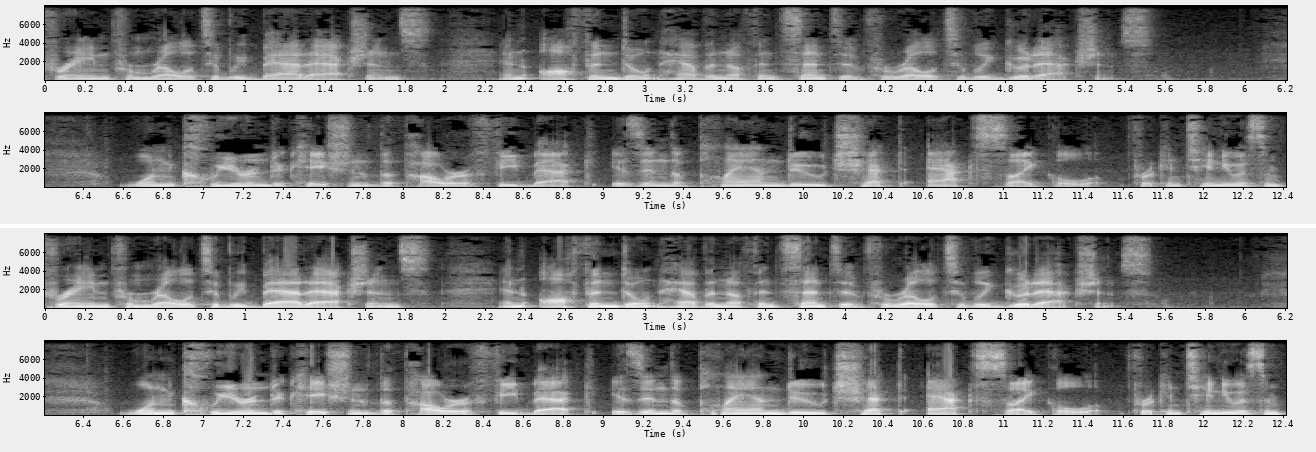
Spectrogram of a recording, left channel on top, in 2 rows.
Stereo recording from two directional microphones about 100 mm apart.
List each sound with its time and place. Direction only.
0.0 s speech: 35° right (ahead or behind)
6.6 s speech: 25° right (ahead or behind)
